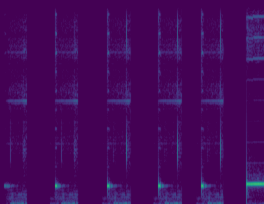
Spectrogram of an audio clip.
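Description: Quiz countdown timer sound effect: five short beeps about a second apart, then one longer, steady beep near the end that marks the end of the countdown.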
